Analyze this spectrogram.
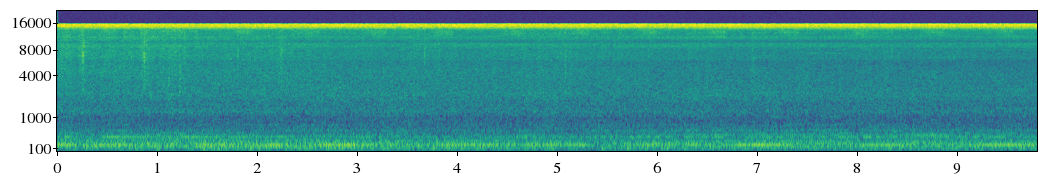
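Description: A long wooden pole creaks.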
